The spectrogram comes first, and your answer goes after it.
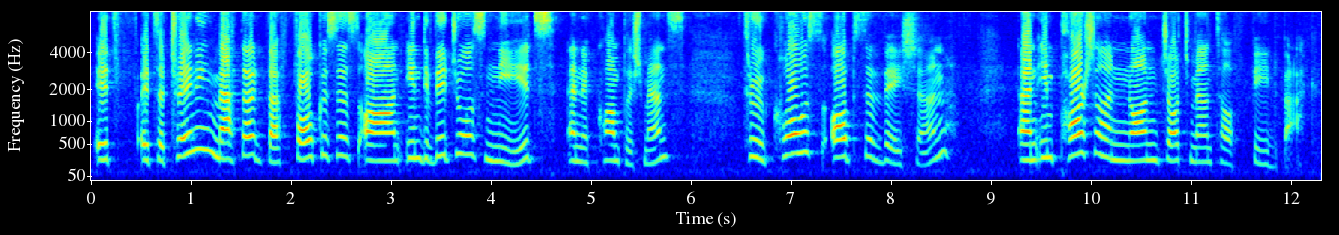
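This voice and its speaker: Soft-voiced woman giving a workshop talk. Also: high-pitched, expressive, takes it slowly. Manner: earnest, many fillers and restarts. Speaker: workshop speaker. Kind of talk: conference talk. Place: live workshop room with audience.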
